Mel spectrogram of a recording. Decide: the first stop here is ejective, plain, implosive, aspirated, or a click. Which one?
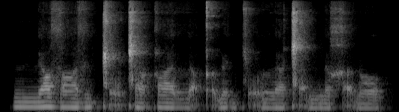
click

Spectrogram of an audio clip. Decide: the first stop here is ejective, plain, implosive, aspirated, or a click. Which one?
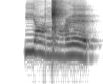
click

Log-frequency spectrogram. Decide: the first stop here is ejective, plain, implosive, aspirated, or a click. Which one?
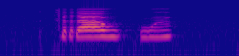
plain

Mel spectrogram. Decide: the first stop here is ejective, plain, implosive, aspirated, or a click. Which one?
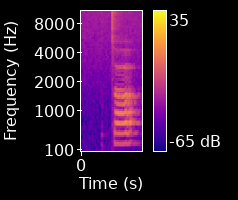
plain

